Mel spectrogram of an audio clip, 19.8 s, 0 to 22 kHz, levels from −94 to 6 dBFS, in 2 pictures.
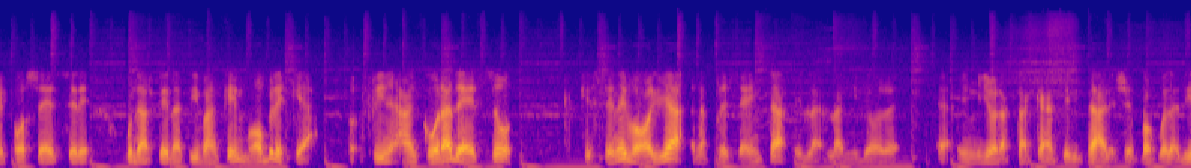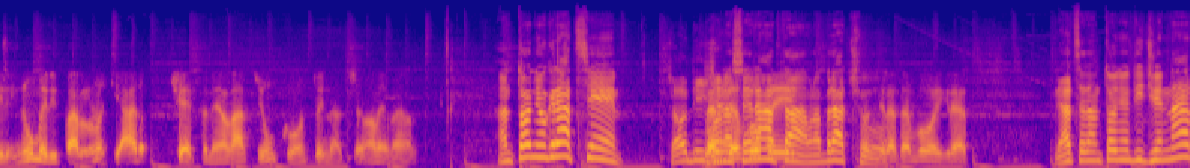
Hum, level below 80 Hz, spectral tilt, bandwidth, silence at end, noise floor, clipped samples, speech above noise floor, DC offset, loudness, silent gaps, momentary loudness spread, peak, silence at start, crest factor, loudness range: none; -50 dBFS; -5 dB/octave; 16.5 kHz; 0 s; -48 dBFS; under 0.1%; 28 dB; under 0.1%; -20 LUFS; none; 16 LU; 0 dBFS; 0 s; 20 dB; 9 LU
